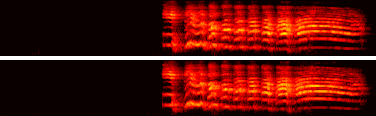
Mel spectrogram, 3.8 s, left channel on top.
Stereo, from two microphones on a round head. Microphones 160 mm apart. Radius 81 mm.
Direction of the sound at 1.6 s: 75° right (ahead or behind).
